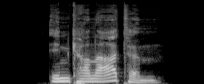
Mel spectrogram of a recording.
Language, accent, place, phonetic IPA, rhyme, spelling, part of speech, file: German, Germany, Berlin, [ɪnkaʁˈnaːtəm], -aːtəm, inkarnatem, adjective, De-inkarnatem.ogg
- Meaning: strong dative masculine/neuter singular of inkarnat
